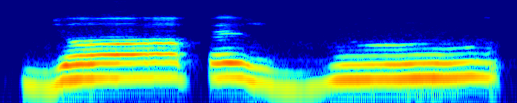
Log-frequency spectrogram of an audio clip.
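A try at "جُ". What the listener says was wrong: জু, টান হবে না। জের জি, জ পেশ জু।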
